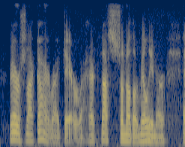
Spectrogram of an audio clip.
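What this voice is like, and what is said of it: Imitates a weird accent. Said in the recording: “he's talking in that weird accent ... he's talking that weird”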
